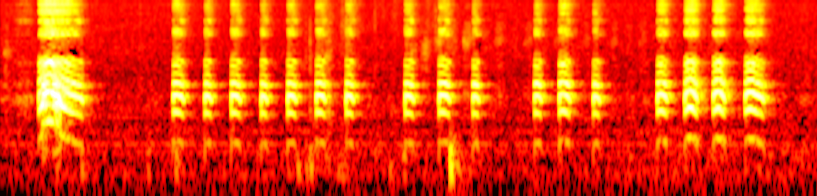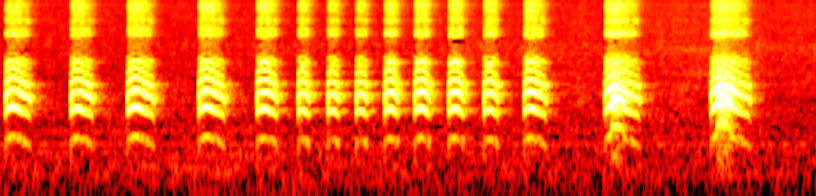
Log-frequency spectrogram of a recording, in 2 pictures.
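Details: Shih Tzu in a mini fight, Kochi, Japan. Almost nonstop rapid yapping, several barks per second in steady runs, with a few longer, louder barks standing out at the start and end.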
